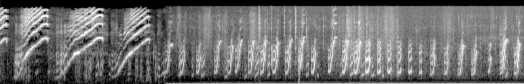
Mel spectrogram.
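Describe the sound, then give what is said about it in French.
A group of guinea pigs communicating squeal with three loud, rising whistles, then break into a rapid, steady stream of short chirping squeaks and chutters, with no one talking. “Pour finir cette chronique, je vous propose d'écouter un groupe de cochons d'Inde en train de communiquer.”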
